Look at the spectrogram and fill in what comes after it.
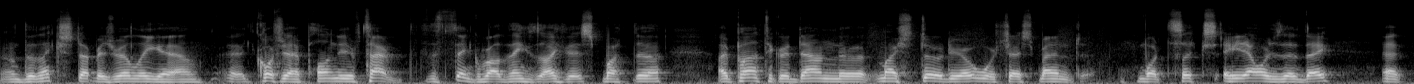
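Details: Ataxic dysarthria in an adult man with a progressive neurodegenerative disorder, first diagnosed as cerebellar ataxia and later as multiple system atrophy; he had umbilical cord blood stem cell spinal treatment in China in late 2008 and sees a speech pathologist.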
